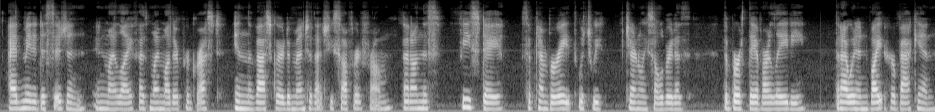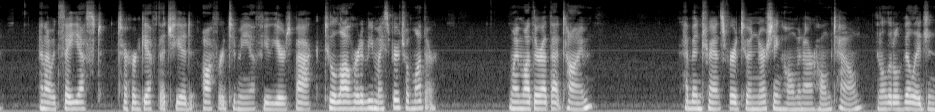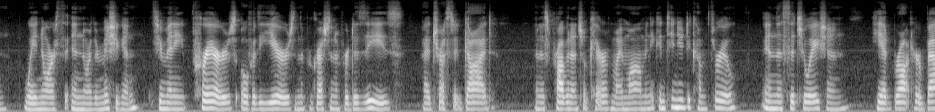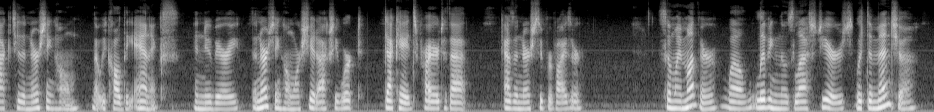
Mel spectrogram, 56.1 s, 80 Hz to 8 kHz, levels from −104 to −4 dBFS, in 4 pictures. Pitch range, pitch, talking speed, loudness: 155-180 Hz, 170 Hz, 180 wpm, -21 LUFS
